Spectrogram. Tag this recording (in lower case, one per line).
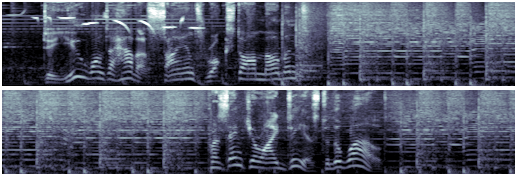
speech
music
